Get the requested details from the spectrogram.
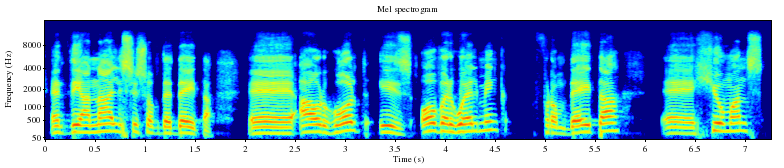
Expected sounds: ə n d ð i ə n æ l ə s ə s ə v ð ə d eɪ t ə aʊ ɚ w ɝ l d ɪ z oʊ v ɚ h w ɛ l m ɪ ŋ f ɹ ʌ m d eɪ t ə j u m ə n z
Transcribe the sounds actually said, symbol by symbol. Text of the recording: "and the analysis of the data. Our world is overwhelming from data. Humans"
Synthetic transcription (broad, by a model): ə n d ð i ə n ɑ l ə s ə s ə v ð ə d eɪ t ə aʊ ɚ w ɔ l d ɪ z oʊ v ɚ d w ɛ l m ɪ ŋ f ɹ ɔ m d eɪ t ə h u m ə n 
